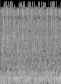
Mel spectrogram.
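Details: Ford Fiesta Zetec idling after service, timing belt and water pump change, all back together and warming up to temperature while bleeding the cooling system; warm air from heater. Smooth, even idle, steady low rumble, no knocks or misses: normal idle.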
